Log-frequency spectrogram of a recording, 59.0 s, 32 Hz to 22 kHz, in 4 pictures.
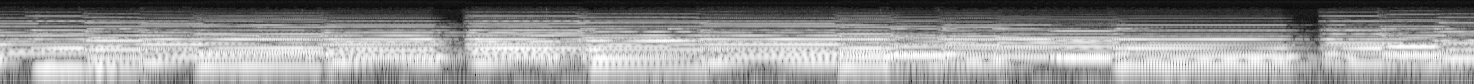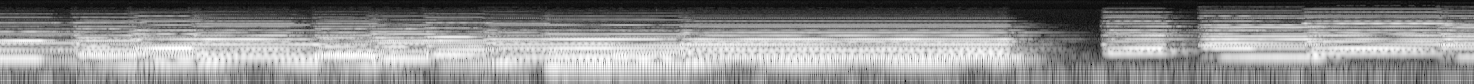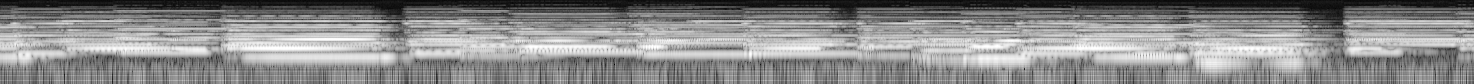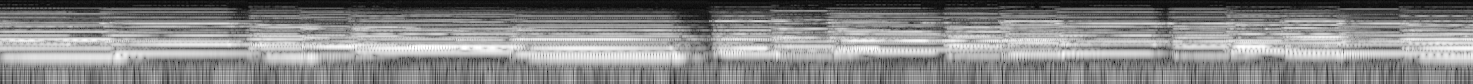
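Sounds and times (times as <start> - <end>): slow organ music: 0.0 - 58.9.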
